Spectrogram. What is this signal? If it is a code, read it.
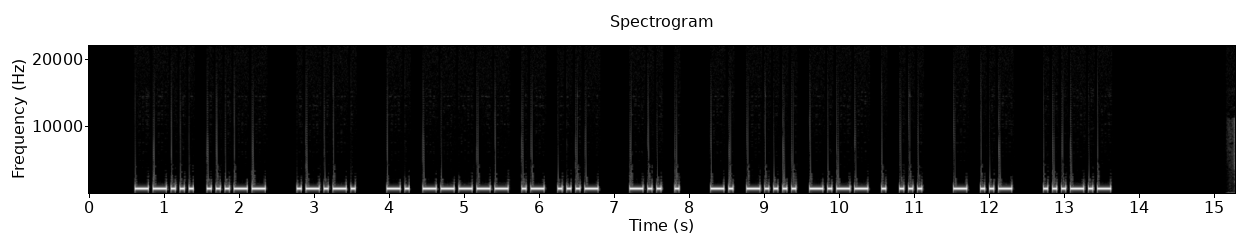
Morse code, heard as a keyed tone, about 19 wpm, 700 Hz. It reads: 73 <AR> N0AV DE N6YES TU <SK>
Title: Practice QSO - Exchange 4 - Ending - 20wpm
